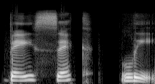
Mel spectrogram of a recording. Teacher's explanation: Bay is the first part, and that's where the stress is. So we say bay, louder and longer.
